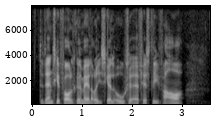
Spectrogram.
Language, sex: Danish, male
